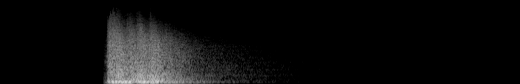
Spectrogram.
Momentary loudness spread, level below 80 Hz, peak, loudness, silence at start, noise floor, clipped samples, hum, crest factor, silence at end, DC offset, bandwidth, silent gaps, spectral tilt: 17 LU; -42 dBFS; -4 dBFS; -19 LUFS; 1.05 s; -82 dBFS; under 0.1%; none; 20 dB; 3.2 s; under 0.1%; 12 kHz; none; -6.5 dB/octave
